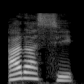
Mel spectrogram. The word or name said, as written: orage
